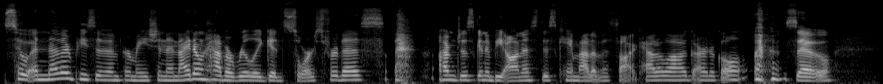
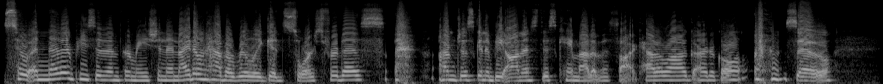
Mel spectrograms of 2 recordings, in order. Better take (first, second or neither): first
